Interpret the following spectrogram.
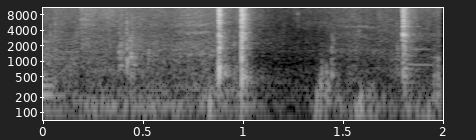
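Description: A door's latch or push bar clacking twice in quick succession about a second in, with another sharp click near the end, as the door is pushed open.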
